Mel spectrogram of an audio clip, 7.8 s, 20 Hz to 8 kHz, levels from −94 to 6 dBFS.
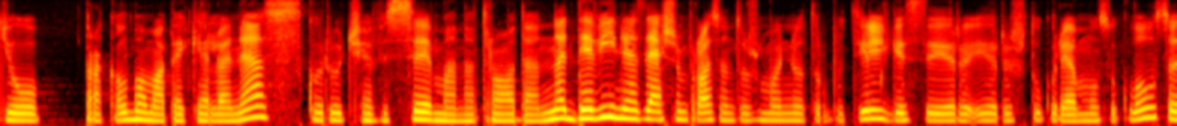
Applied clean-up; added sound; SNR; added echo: none; none; none; none.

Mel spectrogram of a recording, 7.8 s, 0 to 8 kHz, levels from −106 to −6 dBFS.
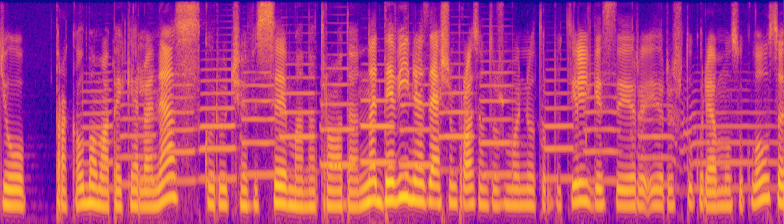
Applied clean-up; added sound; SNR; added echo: none; Trumpet; 12 dB; none.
